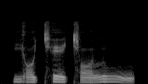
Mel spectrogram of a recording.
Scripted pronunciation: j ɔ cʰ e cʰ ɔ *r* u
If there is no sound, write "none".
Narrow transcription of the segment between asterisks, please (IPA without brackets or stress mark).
l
